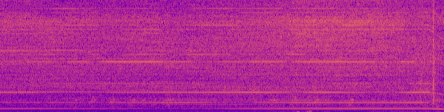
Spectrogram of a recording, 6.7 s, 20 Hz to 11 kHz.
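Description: A Moolan lightweight cordless 6-in-1 stick vacuum runs with a steady high whine and constant airy hum, close and loud, its pitch dipping briefly as it shuts off at the end.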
